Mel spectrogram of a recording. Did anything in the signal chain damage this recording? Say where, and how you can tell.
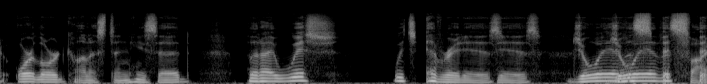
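Yes. From 4.98 s to the end, a doubled audio track appears: a full-band copy about as loud as the original trails it by roughly 0.4 s, with no decay or room colour. It most likely comes from a slower second capture path or a misaligned edit. A spectrogram shows every pattern repeated at that fixed offset, starting abruptly.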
